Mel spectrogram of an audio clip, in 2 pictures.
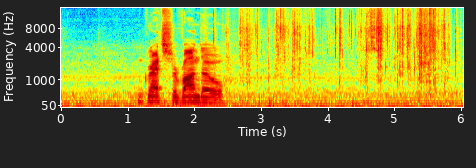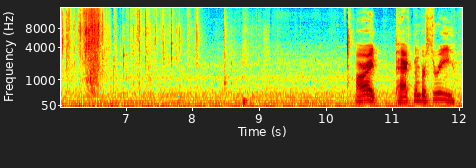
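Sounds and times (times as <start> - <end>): wrapper crinkling and rustling: 2.4 - 8.2.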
